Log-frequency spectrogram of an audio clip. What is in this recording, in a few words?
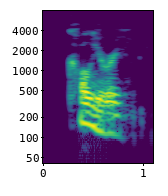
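"colliery", British English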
